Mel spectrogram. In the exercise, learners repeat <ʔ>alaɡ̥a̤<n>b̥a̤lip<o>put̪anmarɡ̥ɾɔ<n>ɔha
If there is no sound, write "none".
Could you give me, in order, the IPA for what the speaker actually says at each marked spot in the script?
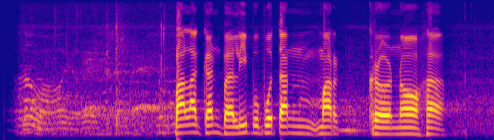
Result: p, n, u, n

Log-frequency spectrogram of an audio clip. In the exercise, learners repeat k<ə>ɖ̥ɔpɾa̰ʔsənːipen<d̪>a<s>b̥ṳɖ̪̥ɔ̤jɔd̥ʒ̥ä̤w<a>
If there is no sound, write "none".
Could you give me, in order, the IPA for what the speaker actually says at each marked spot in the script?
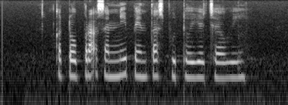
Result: ə, t̪, s, i

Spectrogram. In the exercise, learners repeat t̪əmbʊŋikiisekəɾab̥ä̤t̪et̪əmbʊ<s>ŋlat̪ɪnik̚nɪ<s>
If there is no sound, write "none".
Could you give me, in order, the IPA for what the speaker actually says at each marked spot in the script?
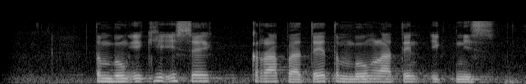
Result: none, s

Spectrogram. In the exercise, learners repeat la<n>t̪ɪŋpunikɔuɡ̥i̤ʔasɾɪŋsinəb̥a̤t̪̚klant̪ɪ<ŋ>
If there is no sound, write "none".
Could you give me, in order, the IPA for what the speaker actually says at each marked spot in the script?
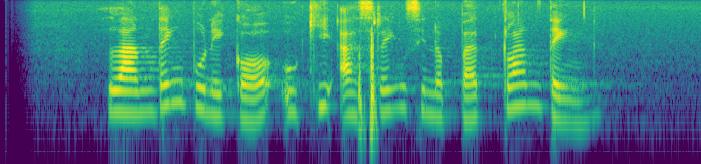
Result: n, ŋ

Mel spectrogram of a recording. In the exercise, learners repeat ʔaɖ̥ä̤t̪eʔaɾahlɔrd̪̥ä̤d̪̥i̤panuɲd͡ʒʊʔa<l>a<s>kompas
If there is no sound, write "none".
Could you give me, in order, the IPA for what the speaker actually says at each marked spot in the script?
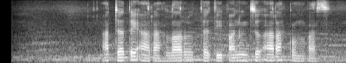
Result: ɾ, h

